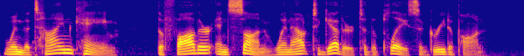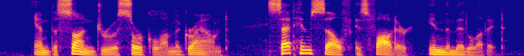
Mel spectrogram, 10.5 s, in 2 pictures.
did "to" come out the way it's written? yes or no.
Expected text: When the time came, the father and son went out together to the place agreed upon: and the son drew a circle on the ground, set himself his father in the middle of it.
yes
